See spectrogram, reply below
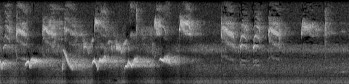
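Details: Scarlet Tanager singing, likened to a robin with a sore throat: a quick run of hoarse, burry phrases, about five in three seconds, followed by softer, higher notes.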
